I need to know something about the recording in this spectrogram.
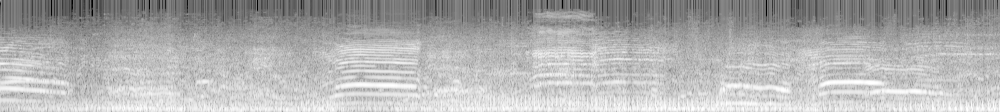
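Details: A baby goat lets out loud, wavering bleats and screams again and again. Several rising and falling cries come over ten seconds against a constant low background rumble.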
